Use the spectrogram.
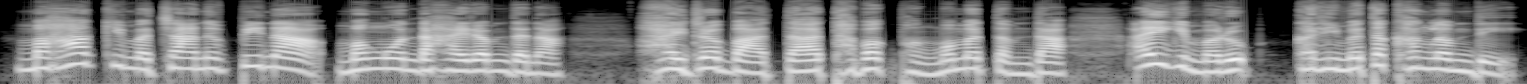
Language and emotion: Manipuri, surprised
